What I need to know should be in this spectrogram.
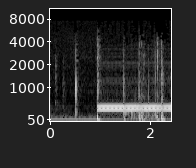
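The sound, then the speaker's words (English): A telephone line tone sounds while an outside call is dialed: a few soft taps and clicks come first, then a steady continuous electronic tone starts about a third of the way in and holds, broken by several brief clicks. “Dial 9 first to get an outside line.”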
